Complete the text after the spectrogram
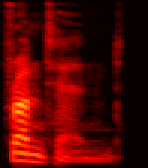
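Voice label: "front end", British English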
